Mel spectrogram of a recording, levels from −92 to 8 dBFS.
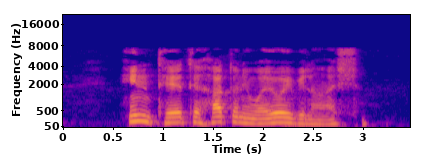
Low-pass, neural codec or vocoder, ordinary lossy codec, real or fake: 7.2 kHz; none; MP3, 64 kbps; real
